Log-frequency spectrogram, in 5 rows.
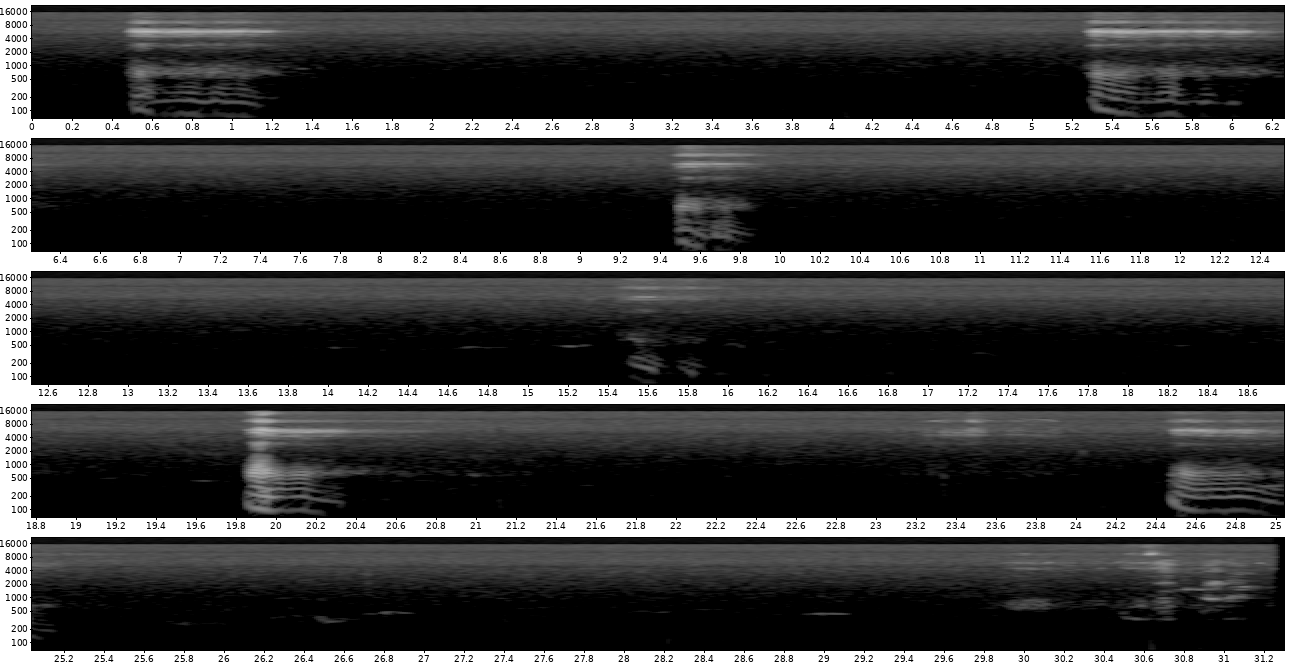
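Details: A sleeping dog snores with low, rattling bursts about every four to five seconds, roughly 13 a minute; snoring.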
